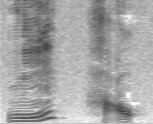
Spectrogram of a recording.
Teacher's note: when two third tones are side by side, the first one becomes a second tone · if it's a third tone and a third tone next to each other, ni, hao, it changes to a second tone and a third tone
